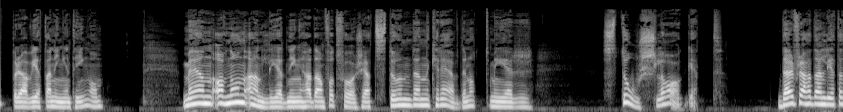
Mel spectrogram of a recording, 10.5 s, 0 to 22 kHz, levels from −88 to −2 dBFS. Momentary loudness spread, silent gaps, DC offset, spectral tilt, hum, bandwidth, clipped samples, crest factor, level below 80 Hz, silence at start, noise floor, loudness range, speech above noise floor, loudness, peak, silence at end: 14 LU; none; under 0.1%; -6 dB/octave; none; 16 kHz; under 0.1%; 16 dB; -54 dBFS; 0.2 s; -60 dBFS; 7 LU; 45 dB; -16 LUFS; 0 dBFS; 0 s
